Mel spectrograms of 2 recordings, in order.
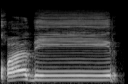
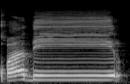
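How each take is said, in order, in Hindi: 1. शब्द बिना किसी स्वर के व्यंजन पर खत्म होता है। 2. शब्द बिना किसी स्वर के व्यंजन पर खत्म होता है।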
